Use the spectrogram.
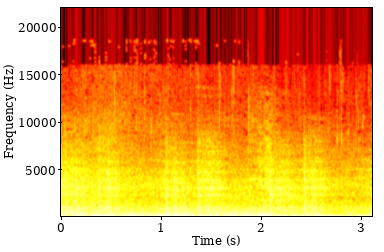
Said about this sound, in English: There's the train. Traveling fast, all right.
